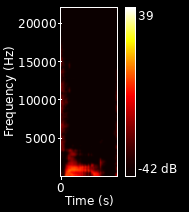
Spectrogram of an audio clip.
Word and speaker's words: Smaug: All of us were so upset about Smaug. – Yes. – Smaug. Nobody would ever pronounce it that way. It's Smaug.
